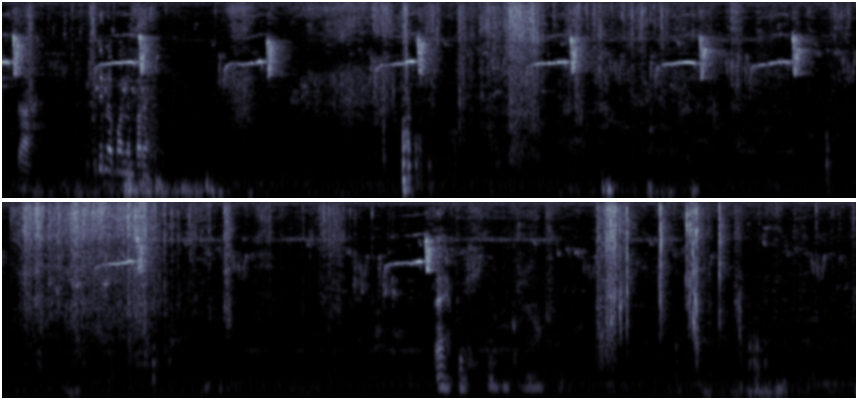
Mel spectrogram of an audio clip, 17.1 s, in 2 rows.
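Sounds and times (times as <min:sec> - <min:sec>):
bird calling: 0:00.0 - 0:17.0
rustling and handling noise: 0:03.3 - 0:12.4, 0:14.0 - 0:16.3.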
